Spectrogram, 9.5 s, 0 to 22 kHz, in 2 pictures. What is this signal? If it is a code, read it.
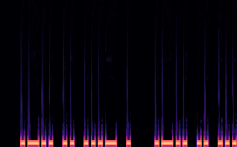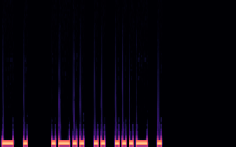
Morse code, heard as a keyed tone, about 17 wpm, 700 Hz. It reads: LIVE LIVE LIVE
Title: Top 500 Words Repeated 17wpm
